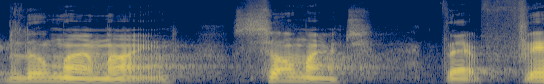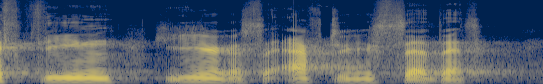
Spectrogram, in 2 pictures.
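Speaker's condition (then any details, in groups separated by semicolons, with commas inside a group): ALS; onset with tiredness and clumsiness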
